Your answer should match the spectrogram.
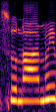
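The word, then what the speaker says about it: tsunami: संग्रहालय गुजरात में है की सुनामी में 30 साइलेंट होता है और सुनामी का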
